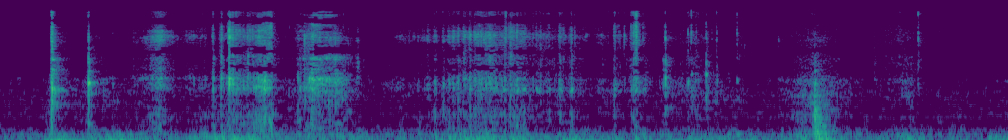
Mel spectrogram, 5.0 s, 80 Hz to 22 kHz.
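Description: A utility knife blade scrapes and carves a solid, light green bar of dry soap held in the hand. It makes a series of quiet, crisp, brittle scrapes and sharp ticks, bright and high with a tone near 2.3 kHz and little low end. Each cut dies away almost at once.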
